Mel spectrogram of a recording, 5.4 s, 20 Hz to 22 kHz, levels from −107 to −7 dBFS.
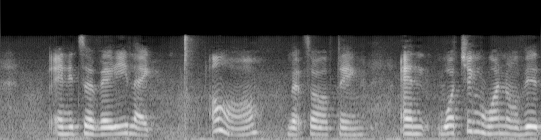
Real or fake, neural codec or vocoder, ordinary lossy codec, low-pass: fake; codec, 16 kHz, 2 kbps, X-Codec, WavLM features, trained on Multilingual LibriSpeech; none; none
